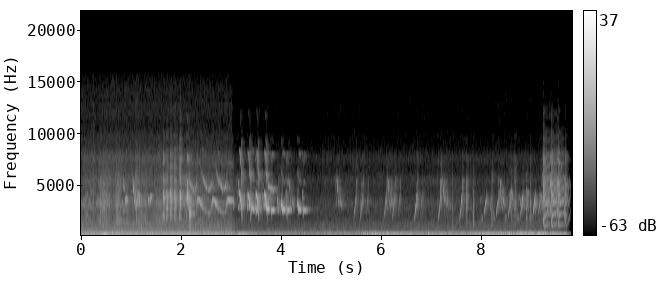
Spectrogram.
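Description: Several songbirds chirping and calling over a steady low rumble. The calls change abruptly about three seconds in, and the rumble grows louder past the middle.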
